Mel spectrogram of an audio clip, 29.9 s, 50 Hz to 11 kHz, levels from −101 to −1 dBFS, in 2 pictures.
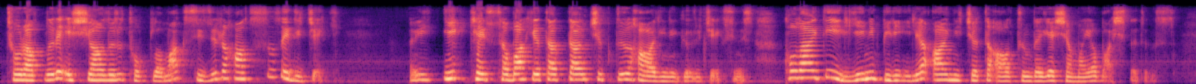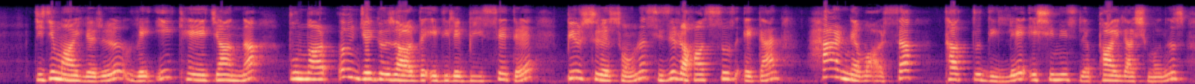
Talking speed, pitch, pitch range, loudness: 95 wpm, 215 Hz, 185-245 Hz, -13 LUFS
